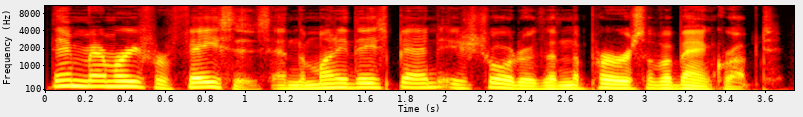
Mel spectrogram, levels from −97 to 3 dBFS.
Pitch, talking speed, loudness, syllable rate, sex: 145 Hz, 270 wpm, -17 LUFS, 6.5 syllables/s, male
